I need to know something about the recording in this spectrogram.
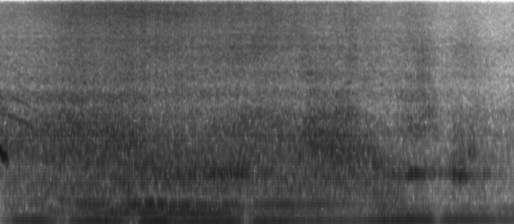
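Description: A rally car engine roars loudly as the car accelerates through a bend and away.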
